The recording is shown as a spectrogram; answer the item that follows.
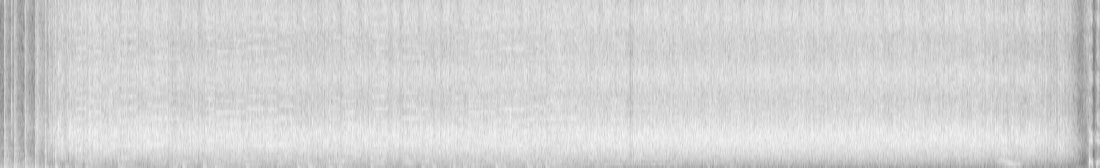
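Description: Studio audience applauding steadily over a band playing, the applause dying away near the end.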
